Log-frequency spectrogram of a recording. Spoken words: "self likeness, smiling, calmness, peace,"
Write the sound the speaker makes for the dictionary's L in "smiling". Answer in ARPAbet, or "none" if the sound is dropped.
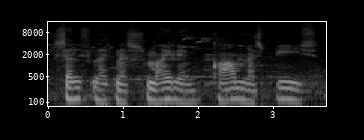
L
